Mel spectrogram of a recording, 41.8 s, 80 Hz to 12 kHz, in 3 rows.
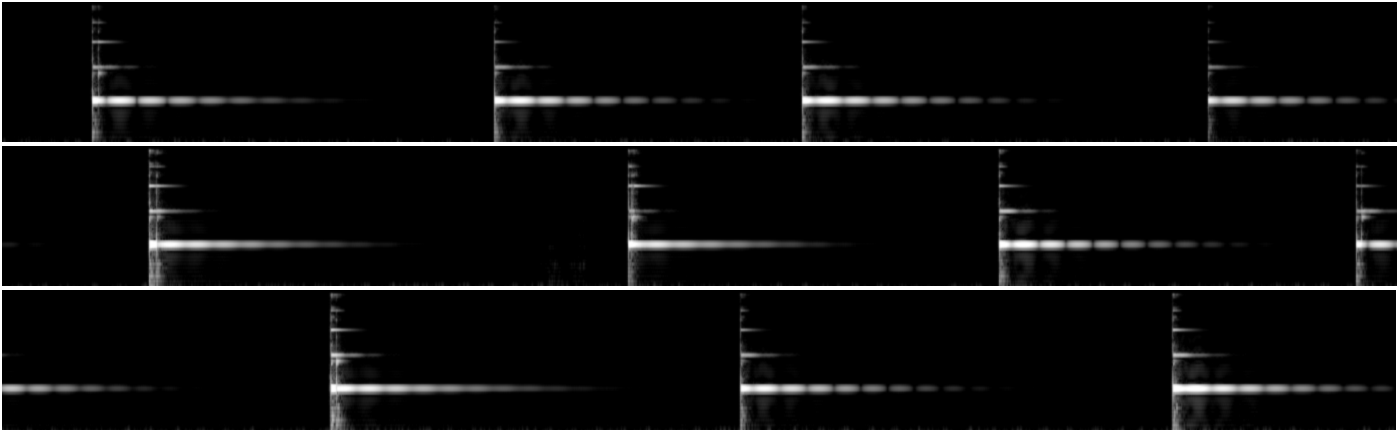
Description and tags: A mug tapping a bowl
A china mug tapping a china bowl. Recorded with a Zoom H5 on a tripod. No alterations have been made to the sound.
bowl, kitchen, mug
